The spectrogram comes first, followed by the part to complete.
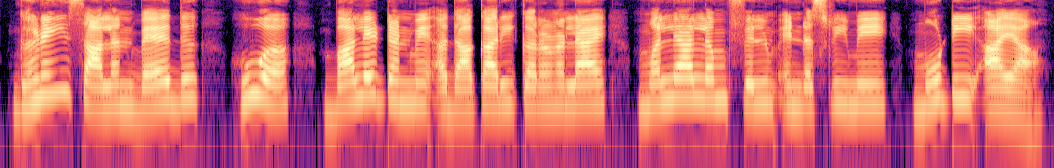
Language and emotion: Sindhi, neutral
